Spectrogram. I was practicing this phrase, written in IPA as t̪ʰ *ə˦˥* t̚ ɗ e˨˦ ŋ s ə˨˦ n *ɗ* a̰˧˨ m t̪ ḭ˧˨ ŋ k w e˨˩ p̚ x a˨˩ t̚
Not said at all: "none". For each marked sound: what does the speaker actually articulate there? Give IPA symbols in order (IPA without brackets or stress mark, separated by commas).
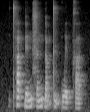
a˦˥, ɗ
